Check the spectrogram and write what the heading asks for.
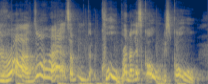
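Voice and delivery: high, loud, laughing pep talk; psyching himself up before the race; laughing hype. Retold or imitated. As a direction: pump yourself up, laughing. Hyping himself in the heat.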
